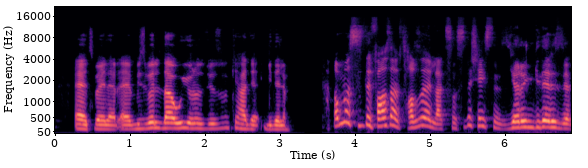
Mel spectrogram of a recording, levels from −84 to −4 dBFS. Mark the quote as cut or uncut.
uncut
